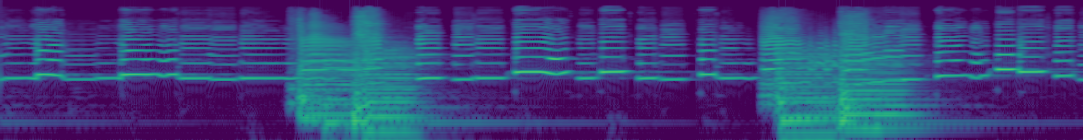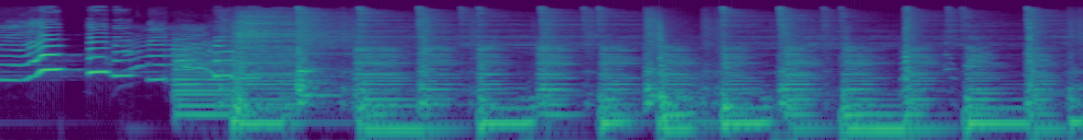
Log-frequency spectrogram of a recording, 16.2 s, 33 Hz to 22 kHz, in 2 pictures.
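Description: Small traditional jazz band playing a 1920s-style blues: a lead horn melody broken by two short full-band chord hits, then the whole ensemble (trumpet, clarinet, piano, double bass and drums) comes in together about nine and a half seconds in.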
